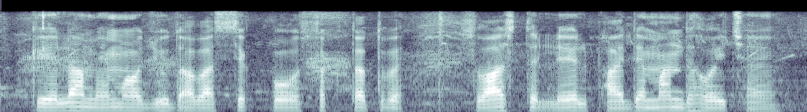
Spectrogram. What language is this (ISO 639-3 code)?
mai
